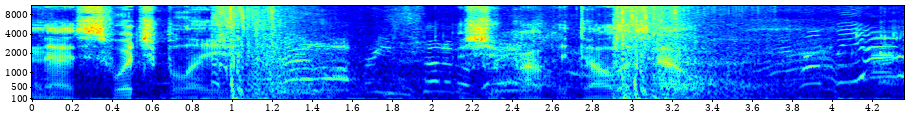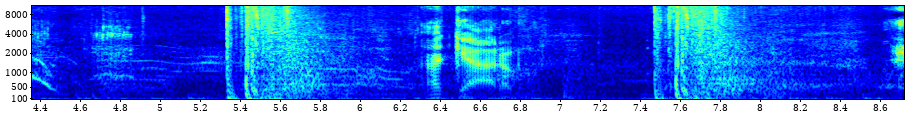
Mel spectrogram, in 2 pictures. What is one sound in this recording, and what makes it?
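Gunshots ring out one at a time, each followed by a short echo.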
